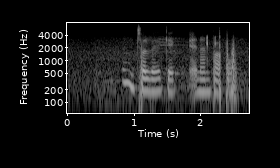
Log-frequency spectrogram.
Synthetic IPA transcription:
t͡ʃɔləkɛk̚ɛ̰nanpapɔ

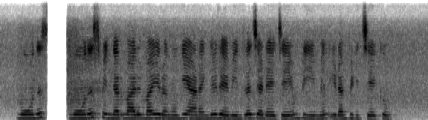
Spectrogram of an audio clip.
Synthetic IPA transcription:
muːnːɨ | muːnːɨspinːɐrmaːɾumaːjirɐŋːuɣɐjaːɳe̞ŋɡilɾeʋind̪rɐt͡ɕeɽeːd͡ʑejumʈiːmiliɽɐmpiɽit͡ɕːe̞ːkːum

